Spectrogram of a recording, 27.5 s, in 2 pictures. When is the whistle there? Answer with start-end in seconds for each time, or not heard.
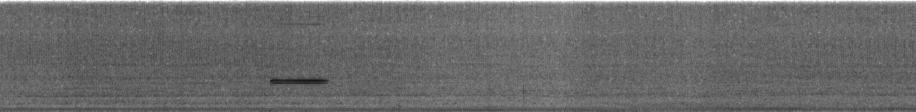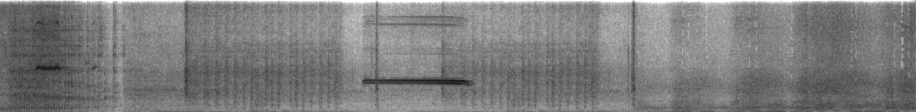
4.0-5.0, 14.2-15.2, 19.1-20.9.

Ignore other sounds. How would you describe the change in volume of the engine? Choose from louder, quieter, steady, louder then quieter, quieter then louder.
quieter then louder.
